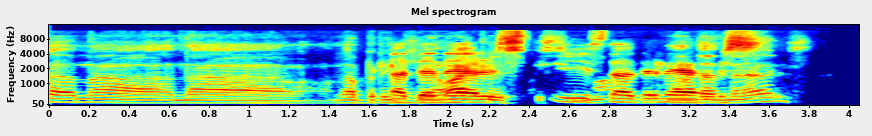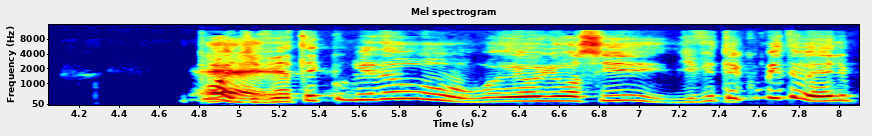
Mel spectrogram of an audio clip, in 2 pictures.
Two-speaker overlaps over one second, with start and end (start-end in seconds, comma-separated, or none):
1.7-3.6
